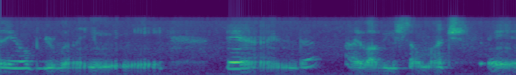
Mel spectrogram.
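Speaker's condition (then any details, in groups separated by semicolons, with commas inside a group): Cerebral palsy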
